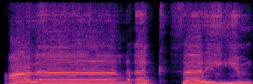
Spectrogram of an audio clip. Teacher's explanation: kaf nak jaga apa hams dan syiddah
